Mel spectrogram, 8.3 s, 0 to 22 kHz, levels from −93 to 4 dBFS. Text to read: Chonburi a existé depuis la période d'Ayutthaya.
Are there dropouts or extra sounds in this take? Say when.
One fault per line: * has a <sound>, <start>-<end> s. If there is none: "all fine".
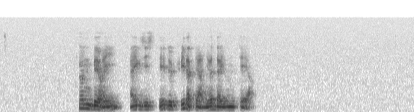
all fine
